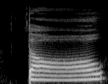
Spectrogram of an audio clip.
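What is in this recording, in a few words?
"dou", pinyin, third tone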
